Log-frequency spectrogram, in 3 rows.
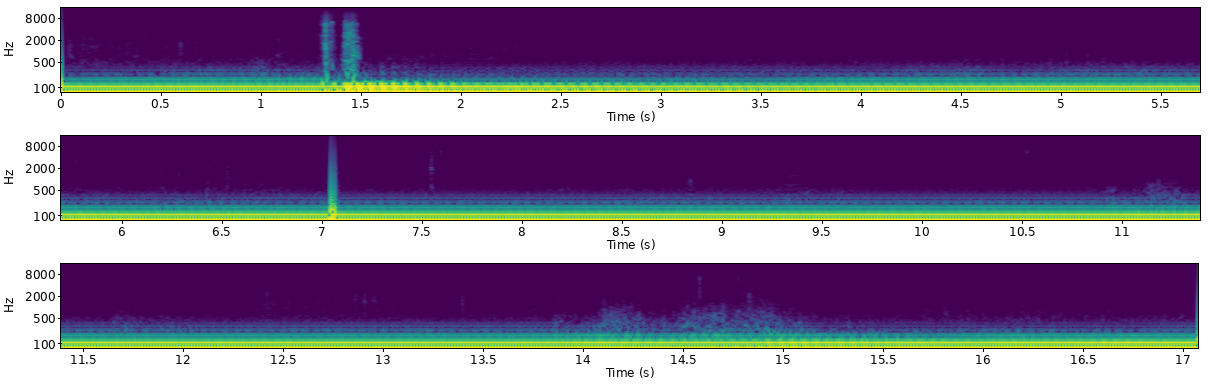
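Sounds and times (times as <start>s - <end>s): electrical mains hum: 0.0s - 17.0s
sharp click: 1.3s - 1.6s.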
